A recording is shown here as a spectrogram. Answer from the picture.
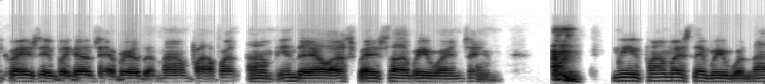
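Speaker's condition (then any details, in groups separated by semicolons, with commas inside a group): ALS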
